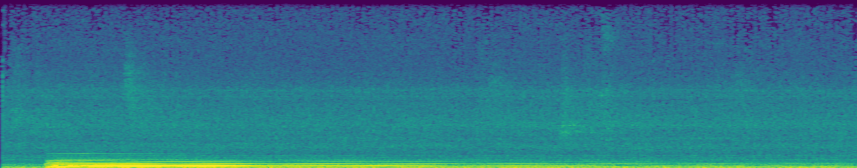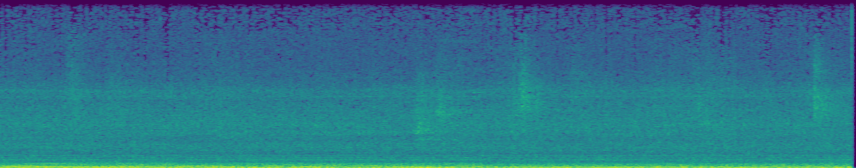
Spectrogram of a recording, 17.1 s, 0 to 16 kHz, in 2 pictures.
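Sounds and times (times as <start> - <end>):
piano hit: 0.4 - 12.4
timpani hit: 0.5 - 10.8.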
